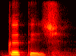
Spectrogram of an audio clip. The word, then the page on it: katij: Kashmiri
